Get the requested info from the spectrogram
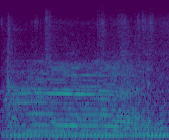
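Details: Madura karapan racing cattle on the Asemanis practice field in Pamekasan, East Java, during a rampage; one sustained, steady, richly harmonic bellow fills the short stretch, with faint voices behind.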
